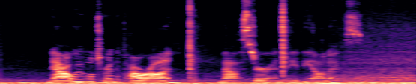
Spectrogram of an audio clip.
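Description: Switches click as they are flipped.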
